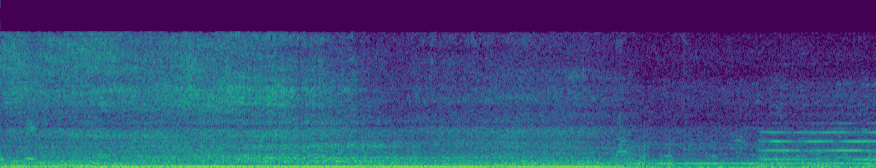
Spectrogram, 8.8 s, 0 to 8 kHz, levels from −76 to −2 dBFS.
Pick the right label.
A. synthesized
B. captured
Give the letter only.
B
